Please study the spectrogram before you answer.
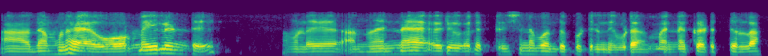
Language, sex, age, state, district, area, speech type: Malayalam, male, 18-30, Kerala, Kasaragod, rural, conversation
